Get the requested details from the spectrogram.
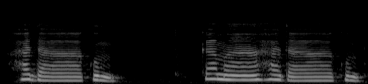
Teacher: दाल के ऊपर खड़ी ज़बर है तो इसको एक हरकत लंबा अदा करेंगे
